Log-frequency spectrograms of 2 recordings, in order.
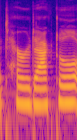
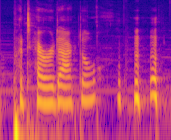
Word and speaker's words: pterodactyl: I think a pterodactyl, or as I like to call it, a pterodactyl, because I like pronouncing the silent P because it makes me laugh.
